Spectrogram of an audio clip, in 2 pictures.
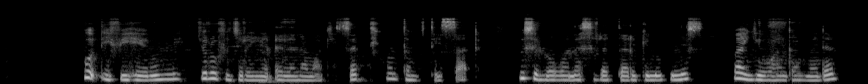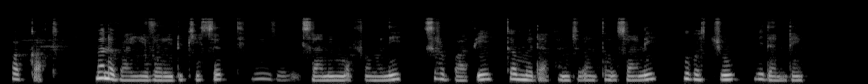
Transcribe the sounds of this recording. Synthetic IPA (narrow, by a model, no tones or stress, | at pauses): fʊᶑʼiːfɪɦeːɾʊmnɪd͡ʒɪɾuːfɪd͡ʒɪɾe̞ːɲːɐᶑɐlɐnɐma̰ːkʰe̞ːsːɐt̪ːɪ̥hʊnt̪ɐmʊɾt̪e̞ːsːa̰ːᶑɐ̥ | mɪsɪrːoːwɐnɐsɪrːɐt̪ːɪɐɾɡɪnukʊnɪs | b̥aːjːeːwaːŋɡɐmːɐd̪ɐn | fɐkːa̰ːt̪ʊ̥ | mɐnɐbaːjʔe̞ːbɐɾed̪ʊkʰe̞ːsːɐt̪ːɪ̥miːzoːleɪsaːniːnmɔfːɐmɐniː | sɪɾbaːfɪɡ̥ɐmːɐd̪a̰ːkɐnd͡ʒɪɾɐnt̪ɐʔʊɪsaːniː | ɡ̥ʊbɐt͡ʃːuːmɪd̪ɐnd̪eːɲː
